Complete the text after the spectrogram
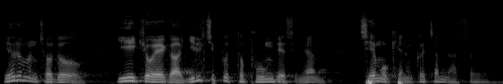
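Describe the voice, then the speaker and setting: A male pastor preaching a sermon, swinging between loud declarations and quiet asides and calling for responses from the congregation. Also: mid-range voice, expressive, moderate pace, breathy edge.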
